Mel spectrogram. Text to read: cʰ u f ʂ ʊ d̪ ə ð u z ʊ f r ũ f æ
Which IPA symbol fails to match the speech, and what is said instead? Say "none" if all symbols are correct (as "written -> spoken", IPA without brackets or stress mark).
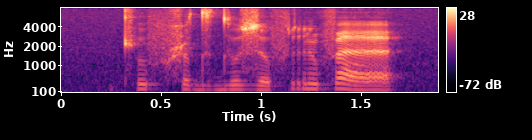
ð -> d̪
